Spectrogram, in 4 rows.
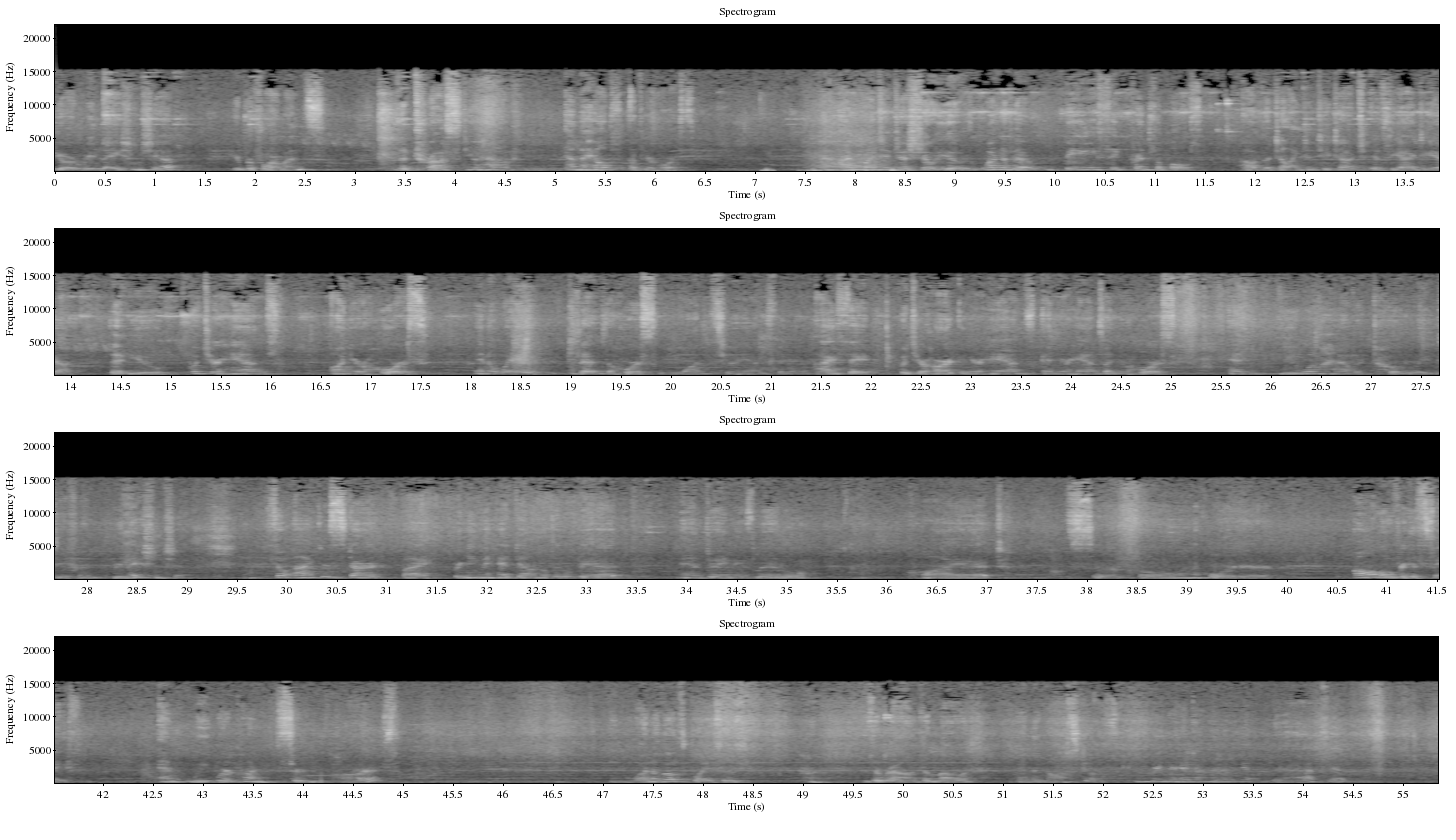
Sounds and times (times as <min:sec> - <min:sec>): Speech: 0:07.6 - 0:29.0, 0:36.3 - 0:37.2, 0:47.1 - 0:48.6, 0:49.6 - 0:54.6.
